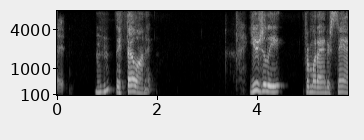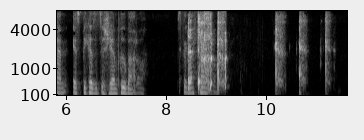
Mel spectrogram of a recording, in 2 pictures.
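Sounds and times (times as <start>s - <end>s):
speech: 0.0s - 2.0s, 3.8s - 7.6s, 8.2s - 9.0s
person coughing from choking: 8.4s - 9.3s, 10.2s - 11.4s.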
